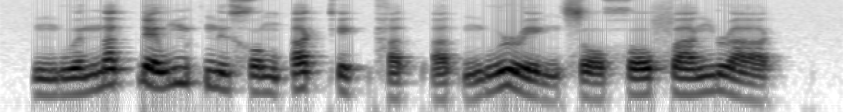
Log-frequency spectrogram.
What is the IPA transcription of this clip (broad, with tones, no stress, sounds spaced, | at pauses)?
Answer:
ŋ u˧˥ ə̯ n a˦˥ t̚ ɗ ɛ˧˥ w n ə˦˥ k̚ n ɨ˧ x ɔ˧ ŋ ʔ a˦˥ k̚ ʔ e˨˩ k̚ h a˨˩ t̚ ʔ a˨˩ t̚ ŋ u˧˥ ɹ e˨˩˨ ŋ s ɔ˨˩˦ x ɔ˧˥ f aː˧˥ ŋ ɹ aː˨˩ k̚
